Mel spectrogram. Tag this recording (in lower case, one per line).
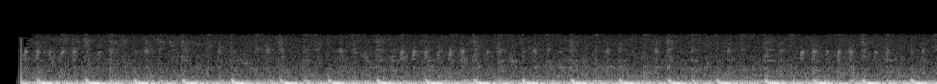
music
